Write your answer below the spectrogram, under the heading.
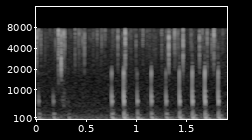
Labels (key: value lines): label: biophony, knock
recorder: SoundTrap 300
